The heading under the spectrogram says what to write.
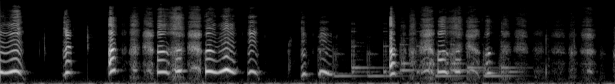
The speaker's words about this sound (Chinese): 电话，我老公的电话。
